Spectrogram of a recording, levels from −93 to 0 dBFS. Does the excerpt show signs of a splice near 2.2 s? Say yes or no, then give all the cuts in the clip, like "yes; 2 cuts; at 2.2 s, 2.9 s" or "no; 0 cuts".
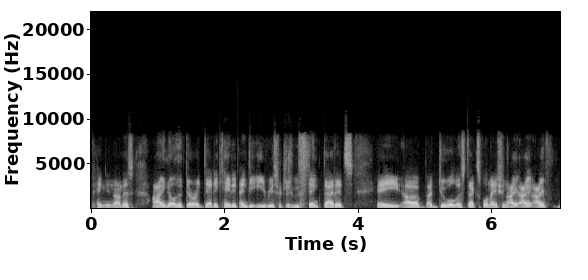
yes; 1 cut; at 2.2 s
